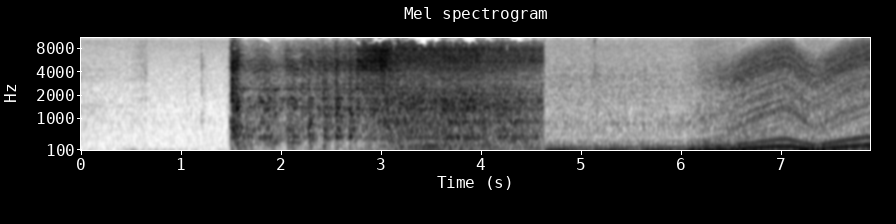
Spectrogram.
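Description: A car engine cranks and catches after a quiet start, then settles into a steady run that rises in revs as the car pulls away, with the pitch climbing and dipping as it drives, loud and close.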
